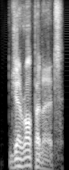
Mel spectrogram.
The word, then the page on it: gyropilot: British English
